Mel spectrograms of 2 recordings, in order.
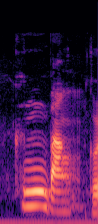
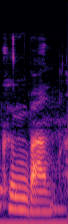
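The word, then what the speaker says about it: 금방: 금 방 これニュンとピュってちょっと発音しにくいけど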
